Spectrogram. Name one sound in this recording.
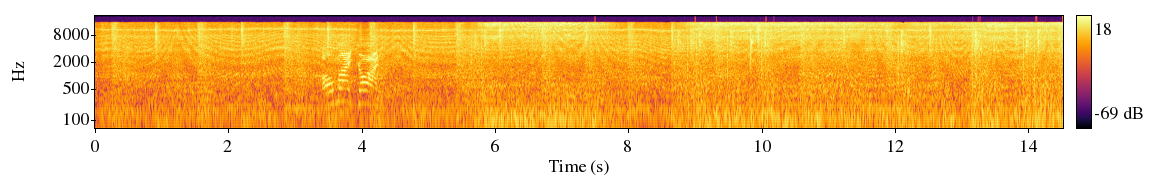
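A heavy engine rumbles loudly.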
